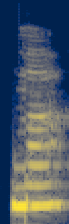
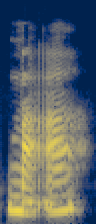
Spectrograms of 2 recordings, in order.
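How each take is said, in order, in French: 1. La syllabe se dit sur un ton haut. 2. La syllabe se dit sur un ton bas. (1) "c'est le ton haut" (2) "c'est le ton bas"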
